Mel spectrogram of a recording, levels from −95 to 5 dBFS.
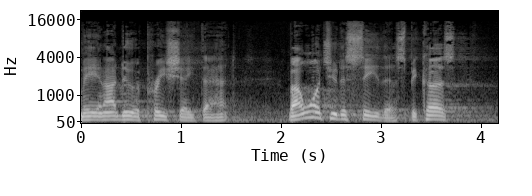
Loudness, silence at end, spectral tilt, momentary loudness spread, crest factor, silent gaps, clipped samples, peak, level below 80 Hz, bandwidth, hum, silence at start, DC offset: -24 LUFS; 0.15 s; -5.5 dB/octave; 12 LU; 20 dB; none; under 0.1%; -4 dBFS; -62 dBFS; 15.5 kHz; none; 0 s; under 0.1%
